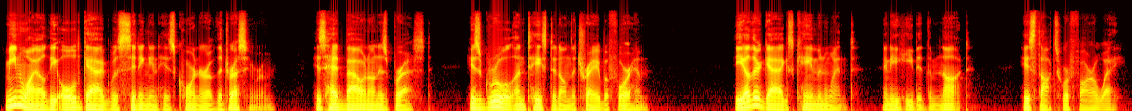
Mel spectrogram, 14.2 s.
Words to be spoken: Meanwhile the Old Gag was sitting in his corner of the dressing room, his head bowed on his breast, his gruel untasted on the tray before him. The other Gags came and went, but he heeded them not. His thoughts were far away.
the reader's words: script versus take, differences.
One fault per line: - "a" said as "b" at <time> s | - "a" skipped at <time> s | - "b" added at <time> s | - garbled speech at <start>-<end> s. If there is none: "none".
- "but" said as "and" at 11.0 s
